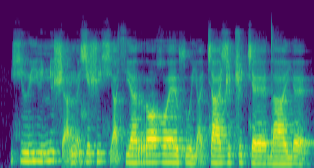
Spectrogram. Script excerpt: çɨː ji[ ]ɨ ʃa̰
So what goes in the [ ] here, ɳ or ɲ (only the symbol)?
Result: ɲ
